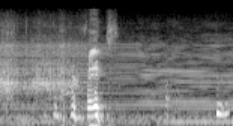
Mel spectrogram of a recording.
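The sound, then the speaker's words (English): Poorly performing electric hair clippers shave with a steady, faint buzzing hum that runs throughout, underneath people talking. “Shit, those clippers suck.”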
